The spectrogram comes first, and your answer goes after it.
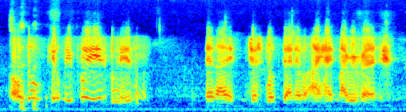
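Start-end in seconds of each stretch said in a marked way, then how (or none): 0.1-2.0 put-on, very high little-boy blubbering, sobbing. Retelling how the man begged while on the ground: imitating someone crying and sobbing. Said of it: "he fell to the ground crying and sobbing".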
